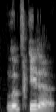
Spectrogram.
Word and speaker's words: Lapida: Lapida.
